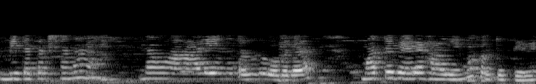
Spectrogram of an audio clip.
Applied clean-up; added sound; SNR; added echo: classical method WPE with log-MMSE.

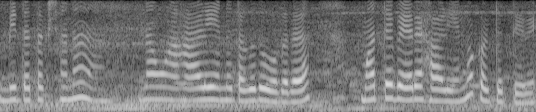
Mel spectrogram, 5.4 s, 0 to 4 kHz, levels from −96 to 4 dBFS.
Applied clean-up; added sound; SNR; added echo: none; none; none; none.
